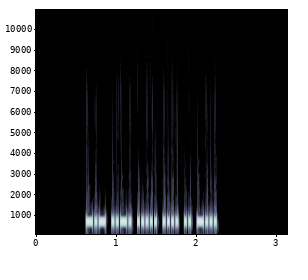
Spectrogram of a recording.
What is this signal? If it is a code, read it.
Morse code, heard as a keyed tone, about 46 wpm, 700 Hz. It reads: KF5HIB
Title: USA Call Signs - 6 Characters - 45wpm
